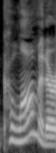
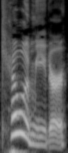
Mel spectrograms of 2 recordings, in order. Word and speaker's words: kilometer: I've been saying kilometer and I thought that was the correct pronunciation until I did a little research. So you should be pronouncing the word kilometer, and that's going to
